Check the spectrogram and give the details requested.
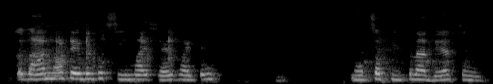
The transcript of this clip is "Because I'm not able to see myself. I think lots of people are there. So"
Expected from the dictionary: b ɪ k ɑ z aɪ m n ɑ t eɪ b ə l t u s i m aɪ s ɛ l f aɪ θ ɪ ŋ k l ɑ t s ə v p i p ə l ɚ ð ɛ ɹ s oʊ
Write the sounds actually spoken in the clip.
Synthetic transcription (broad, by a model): k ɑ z aɪ m n ɑ t eɪ b ə l t u s i m aɪ s ɛ l f aɪ t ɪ ŋ k n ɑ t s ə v p i p ə l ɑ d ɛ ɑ s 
